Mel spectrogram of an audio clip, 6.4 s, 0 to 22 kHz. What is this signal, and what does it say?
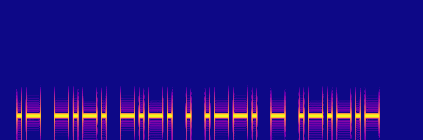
Morse code, heard as a keyed tone, about 17 wpm, 700 Hz. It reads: ACCEPT.
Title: Sentences from Top 1300 Words 17wpm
